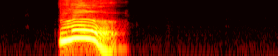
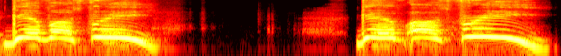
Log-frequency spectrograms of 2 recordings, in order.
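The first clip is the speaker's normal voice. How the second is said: slow, pleading cry of the Amistad hero; hammed-up tearful "give us free" shout; movie quote; 5 semitones higher, much slower than usual. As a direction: draw out the plea for freedom, half shouting.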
